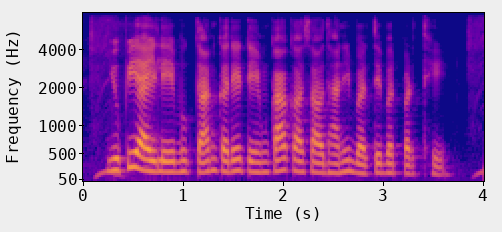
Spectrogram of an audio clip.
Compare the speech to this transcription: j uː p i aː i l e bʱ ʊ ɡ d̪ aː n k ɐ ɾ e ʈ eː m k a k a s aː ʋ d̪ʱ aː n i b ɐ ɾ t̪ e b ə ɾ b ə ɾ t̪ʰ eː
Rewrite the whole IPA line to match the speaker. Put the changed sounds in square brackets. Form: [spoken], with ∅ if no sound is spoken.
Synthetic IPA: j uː p i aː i l e bʱ ʊ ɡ [t̪] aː n k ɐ ɾ e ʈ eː m k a k a s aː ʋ d̪ʱ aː n i b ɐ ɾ t̪ e b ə ɾ [p] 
